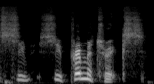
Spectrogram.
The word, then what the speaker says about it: Suprematrix: you pronounce this one Ronnie well I I pronounce it supremetrics I mean you could call it Supreme Matrix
